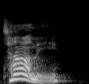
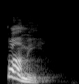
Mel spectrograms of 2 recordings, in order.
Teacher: are already aspirated if i say for example the name tommy i put a puff of air after the t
